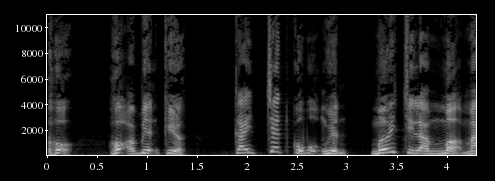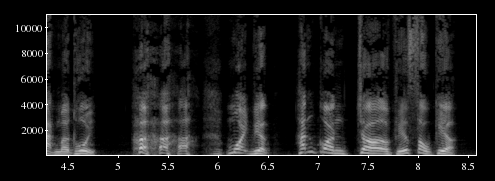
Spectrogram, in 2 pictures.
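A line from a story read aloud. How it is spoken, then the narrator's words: Laughing loudly. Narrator (Vietnamese): Thường Đại Khí cười lớn nói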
